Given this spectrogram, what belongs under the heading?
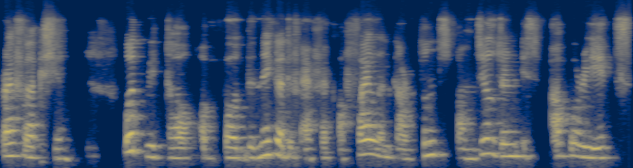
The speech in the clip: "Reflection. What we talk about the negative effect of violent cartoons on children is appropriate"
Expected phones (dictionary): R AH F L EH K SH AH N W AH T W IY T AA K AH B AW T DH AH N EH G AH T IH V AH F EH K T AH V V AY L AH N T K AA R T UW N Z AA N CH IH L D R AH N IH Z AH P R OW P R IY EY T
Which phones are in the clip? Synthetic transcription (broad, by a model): R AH F L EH K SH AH N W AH T W IY T AA K AH B AW T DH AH N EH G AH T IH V AH F EH K T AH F AY L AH N K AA R T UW N S AA N CH IH L D R AH N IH S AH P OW R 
